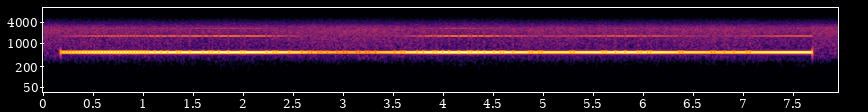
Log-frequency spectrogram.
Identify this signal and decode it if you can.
PSK31 (31.25 baud), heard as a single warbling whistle, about 540 Hz, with radio static and fading.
